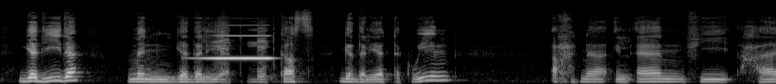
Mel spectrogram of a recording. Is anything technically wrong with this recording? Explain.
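Yes. From 1.81 to 2.85 s there is a loudspeaker feedback squeal: a microphone re-amplifies its own loudspeaker until a 1.3 kHz tone runs away. It swells in under half a second to roughly 10 dB above the sound. A spectrogram shows a bright horizontal line at 1.3 kHz, and the waveform shows a swelling envelope.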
